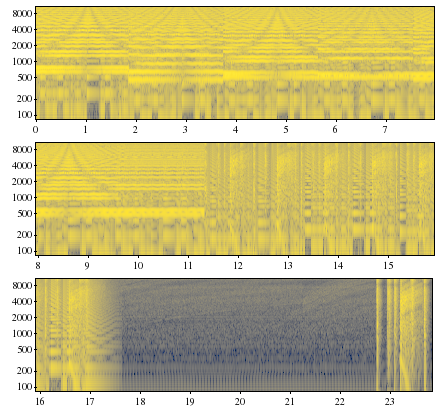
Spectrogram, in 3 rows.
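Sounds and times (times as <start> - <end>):
MOS6581R3 chiptune remix: 0.0 - 17.6.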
